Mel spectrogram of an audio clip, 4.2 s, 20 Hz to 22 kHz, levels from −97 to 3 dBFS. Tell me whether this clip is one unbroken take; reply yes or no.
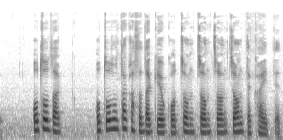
yes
